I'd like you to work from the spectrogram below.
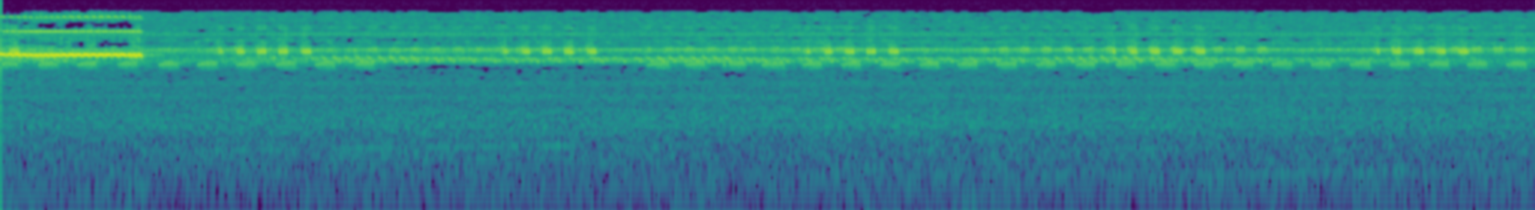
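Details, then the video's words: Insect calls in nature: a brief loud ringing tone opens, then soft, high, rhythmic pulsed chirps repeat steadily, about three or four per second, with quiet background hiss. "the sound of insects"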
